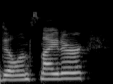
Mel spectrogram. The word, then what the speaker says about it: Dillensnyder: Well, I'm most active on Instagram, and the challenge will be spelling my last name, but my handle is Kristin Dillensnyder. It's exactly how it sounds.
